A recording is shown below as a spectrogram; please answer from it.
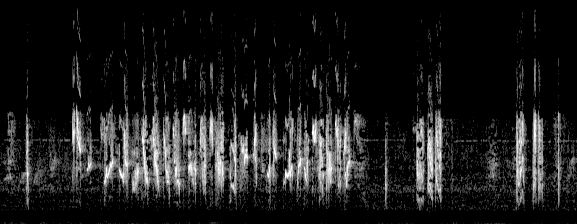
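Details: Five-month-old lined seedeater in brown plumage practising the Tui Tui zel zel song: a dense run of sharp, high, rapid chirped notes lasting several seconds, then a few scattered single notes and short pairs.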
